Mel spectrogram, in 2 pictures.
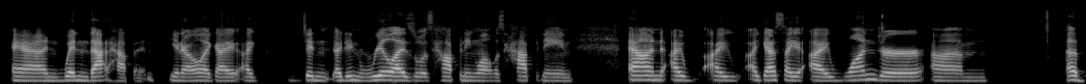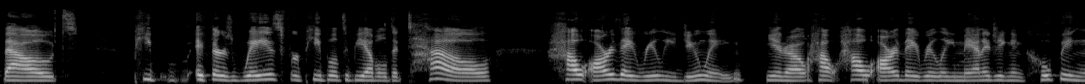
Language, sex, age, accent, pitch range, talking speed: English, female, 20-39, American, 180-205 Hz, 155 wpm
